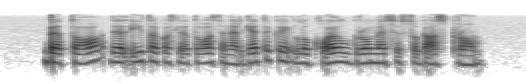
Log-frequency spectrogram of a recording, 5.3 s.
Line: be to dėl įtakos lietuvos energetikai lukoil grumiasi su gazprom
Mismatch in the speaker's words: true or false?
false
